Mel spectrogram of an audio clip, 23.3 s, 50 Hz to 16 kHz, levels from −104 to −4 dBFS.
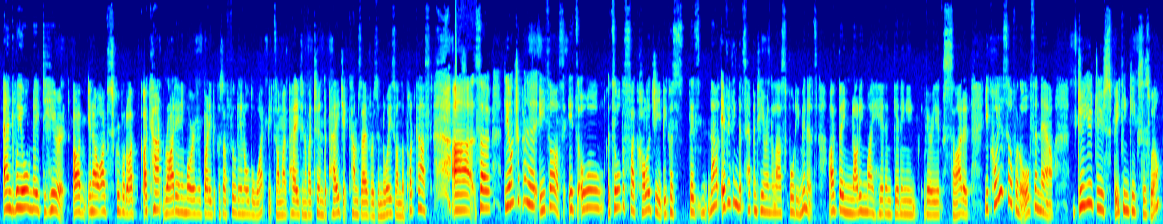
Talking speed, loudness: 225 wpm, -28 LUFS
